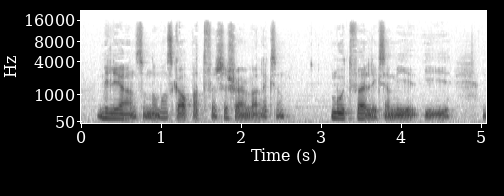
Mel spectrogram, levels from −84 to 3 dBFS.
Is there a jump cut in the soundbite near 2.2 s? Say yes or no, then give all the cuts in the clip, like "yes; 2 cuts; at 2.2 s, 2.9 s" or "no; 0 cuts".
no; 0 cuts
